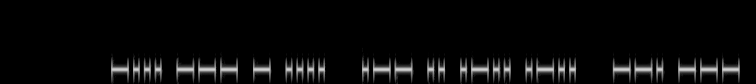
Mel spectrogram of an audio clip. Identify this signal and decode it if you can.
Morse code, heard as a keyed tone, about 21 wpm, 700 Hz. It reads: BOTH WILL GO
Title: Sentences from Top 1000 Words - Review Part 2 - 22wpm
